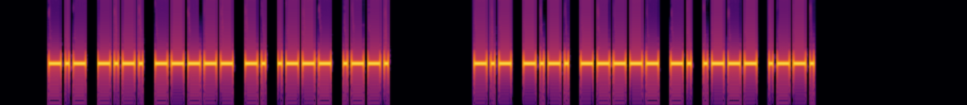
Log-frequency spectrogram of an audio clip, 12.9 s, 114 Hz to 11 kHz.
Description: Morse code, heard as a keyed tone, about 22 wpm, 700 Hz. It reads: KC0NJP KC0NJP
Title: USA Call Signs - 6 Characters - Repeated 2x - 22wpm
